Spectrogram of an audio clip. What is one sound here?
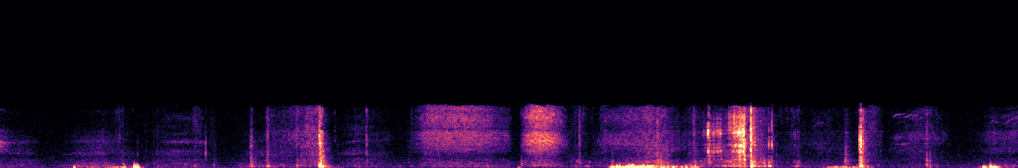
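Plastic tape cases clack and rattle as they are handled close by.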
